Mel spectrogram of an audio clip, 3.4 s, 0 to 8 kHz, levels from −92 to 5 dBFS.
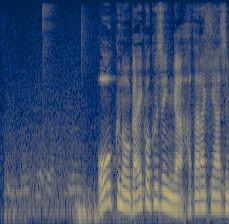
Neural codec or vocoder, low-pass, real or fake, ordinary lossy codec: none; none; real; none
